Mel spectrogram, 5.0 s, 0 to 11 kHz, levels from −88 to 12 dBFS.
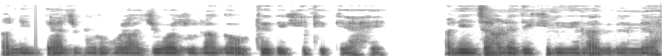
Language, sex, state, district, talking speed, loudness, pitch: Marathi, male, Maharashtra, Nagpur, 155 wpm, -25 LUFS, 105 Hz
